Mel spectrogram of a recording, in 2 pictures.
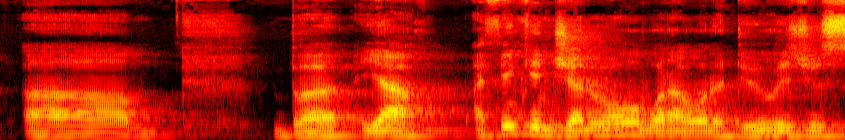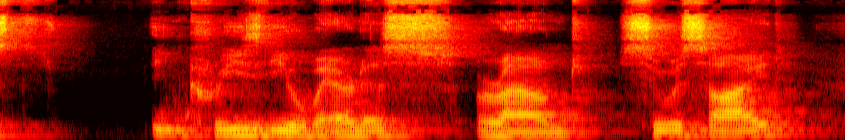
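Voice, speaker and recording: Audible room echo surrounds a man of medium pitch. He talks at a fairly slow pace with fairly even intonation. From Belgium (Dutch-speaking). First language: Dutch. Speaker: mental health vlogger. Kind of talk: personal vlog monologue. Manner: halting, many fillers.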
